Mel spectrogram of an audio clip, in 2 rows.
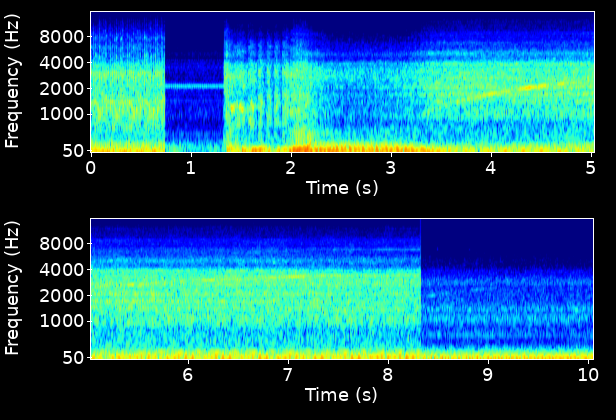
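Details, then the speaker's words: Ford 6.0 diesel pickup starting promptly with a short crank, rising then settling to an even diesel idle clatter with a steady turbo whistle. Starts well hot or cold, quicker after letting the fuel pump prime; it previously needed 4–8 cranks of about 10 seconds each. Normal start and idle. "Starts good when it's hot, starts good when it's cold. It does start a lot quicker when I let the fuel pump do its thing, but she starts good every time."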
